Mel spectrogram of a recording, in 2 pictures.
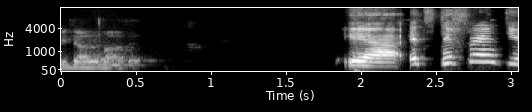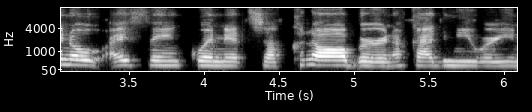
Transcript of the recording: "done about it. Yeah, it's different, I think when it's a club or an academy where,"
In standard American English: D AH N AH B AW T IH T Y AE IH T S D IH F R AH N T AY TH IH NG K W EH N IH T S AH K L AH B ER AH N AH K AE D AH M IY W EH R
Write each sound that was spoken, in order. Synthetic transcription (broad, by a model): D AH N AH B AW T IH T Y AE IH T S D IH F R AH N T AY TH IH NG K W EH N IH T S AH K L AH B ER AH N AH K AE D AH M IY W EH R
